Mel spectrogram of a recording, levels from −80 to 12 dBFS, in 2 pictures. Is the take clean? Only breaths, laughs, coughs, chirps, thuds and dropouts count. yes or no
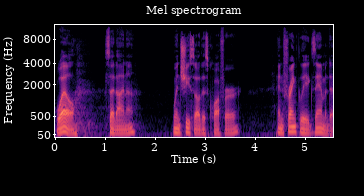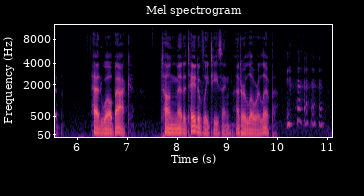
no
